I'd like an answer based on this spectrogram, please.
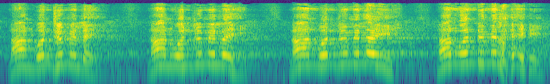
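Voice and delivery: high, loud cry of surrender; humble yourself before God aloud; pleading prayer. Acted. Crying out in prayer. (தாழ்மையுடன் கதறும் ஜெபம்)

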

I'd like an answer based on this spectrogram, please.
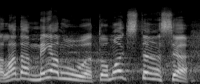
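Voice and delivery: normal talking voice

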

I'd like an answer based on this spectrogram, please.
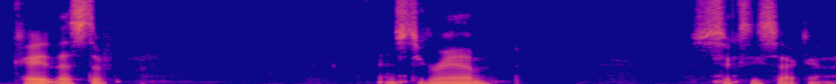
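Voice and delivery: whispered to himself; whispered aside. Real, not acted. Host checking the screen to himself, whispered. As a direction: half-whisper while reading the screen. Murmuring to himself while typing.

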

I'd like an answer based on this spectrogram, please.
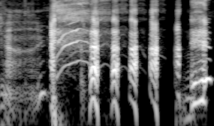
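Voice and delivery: loud burst of laughter. Real, not acted. Big laugh in story.

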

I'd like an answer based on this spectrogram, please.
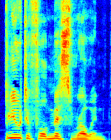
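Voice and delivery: normal talking voice

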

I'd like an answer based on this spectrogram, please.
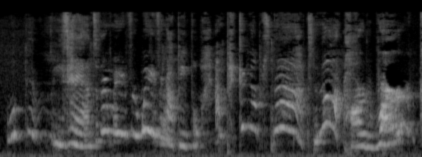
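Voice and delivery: high, fast, posh playful voice; pampered princess voice. Pretend. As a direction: play the spoiled princess. Child plays a pampered role.

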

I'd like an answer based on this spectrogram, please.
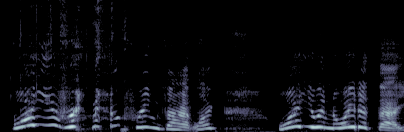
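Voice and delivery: high laughing exasperated protest; own retort, laughing. Retold or imitated. Her own reply to husband, high and laughing. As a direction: squeal it back, amused. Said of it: "And I'm like".

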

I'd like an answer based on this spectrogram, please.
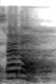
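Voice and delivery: सैलून as "SAL-aw"; silent final N. Shown as a demonstration. Teacher after "there is no N", सैलून as "SAL-aw". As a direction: drop the n of सैलून, end on "aw". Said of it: "ना नहीं है".

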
